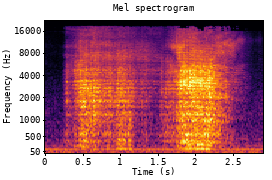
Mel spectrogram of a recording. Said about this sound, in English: That sounded like a good one, eh? It's either you guys deal with me blowing my nose a couple times, or I don't do a podcast this week.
